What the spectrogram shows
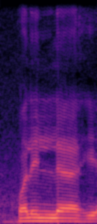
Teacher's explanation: اللہ کا لام باریک پڑھا جائے گا اس زیر کی وجہ سے، اس کے اوپر کھڑی زبر بھی ہے، ایک الف کی مقدار کے برابر کھینچ کر بھی پڑھا جائے گا۔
